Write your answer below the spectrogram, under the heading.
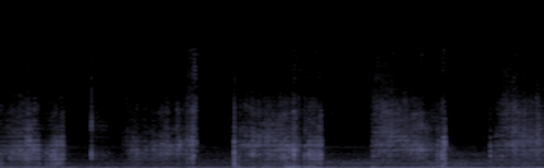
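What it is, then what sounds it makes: Rubber plant leaf rubbed. A single large, dark green, waxy leaf from a glossy rubber plant, thin and flexible, is held close and rubbed with fingertips and nails. Quiet, bright, scratchy rubbing comes in repeated bursts with short gaps over a steady low hum.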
